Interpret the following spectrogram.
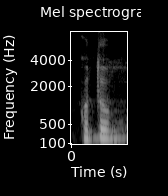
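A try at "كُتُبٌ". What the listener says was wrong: Kutubun. Now notice kutubun and kitabun. Don't they both have an ending sound? When you have a broken plural, it also has ending sounds.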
